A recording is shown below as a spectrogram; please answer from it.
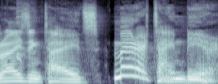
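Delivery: put-on comic puppet voice. Reading a beer ad aloud, slipping into a Triumph voice. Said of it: "I think I just started doing Triumph".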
